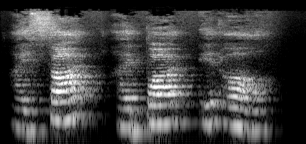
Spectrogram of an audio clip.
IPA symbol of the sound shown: ɔ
